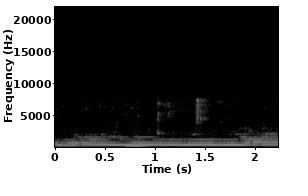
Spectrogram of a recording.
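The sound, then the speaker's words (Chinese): Construction noise from building work upstairs: a steady, droning mechanical whine like a power drill, holding one pitch throughout, with a brief rougher grinding burst partway through. No one speaks. “哦，楼上在施工，有那个声音啊。”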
